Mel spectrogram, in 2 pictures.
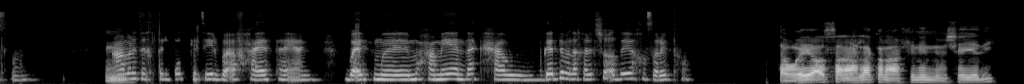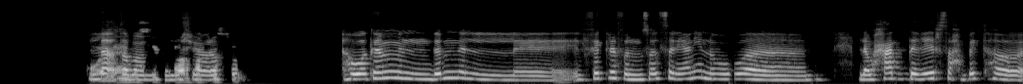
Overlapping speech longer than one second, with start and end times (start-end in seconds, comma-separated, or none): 11.2-12.6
